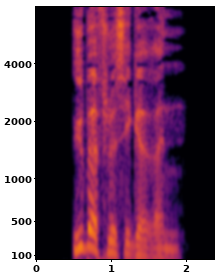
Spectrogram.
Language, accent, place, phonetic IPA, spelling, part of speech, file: German, Germany, Berlin, [ˈyːbɐˌflʏsɪɡəʁən], überflüssigeren, adjective, De-überflüssigeren.ogg
- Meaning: inflection of überflüssig: 1. strong genitive masculine/neuter singular comparative degree 2. weak/mixed genitive/dative all-gender singular comparative degree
